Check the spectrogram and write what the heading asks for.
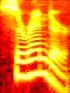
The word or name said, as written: surrender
